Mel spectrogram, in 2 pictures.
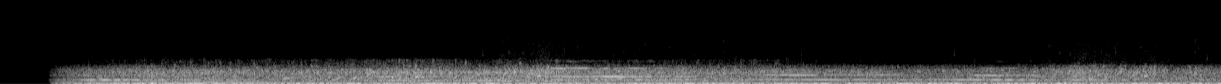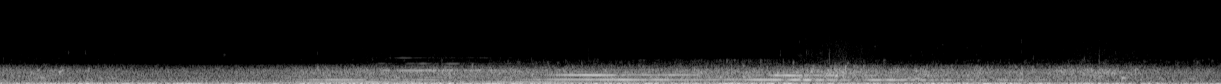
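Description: Whale song over a dense, muffled underwater rumble: long held moans at several pitches, a second or two each, overlapping one another, starting suddenly about half a second in.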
